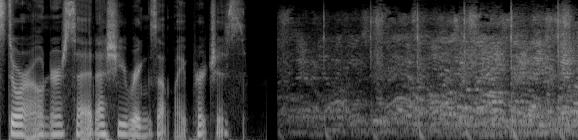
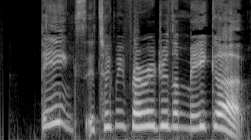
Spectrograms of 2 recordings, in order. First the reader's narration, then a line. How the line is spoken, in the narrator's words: I yelled over the music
